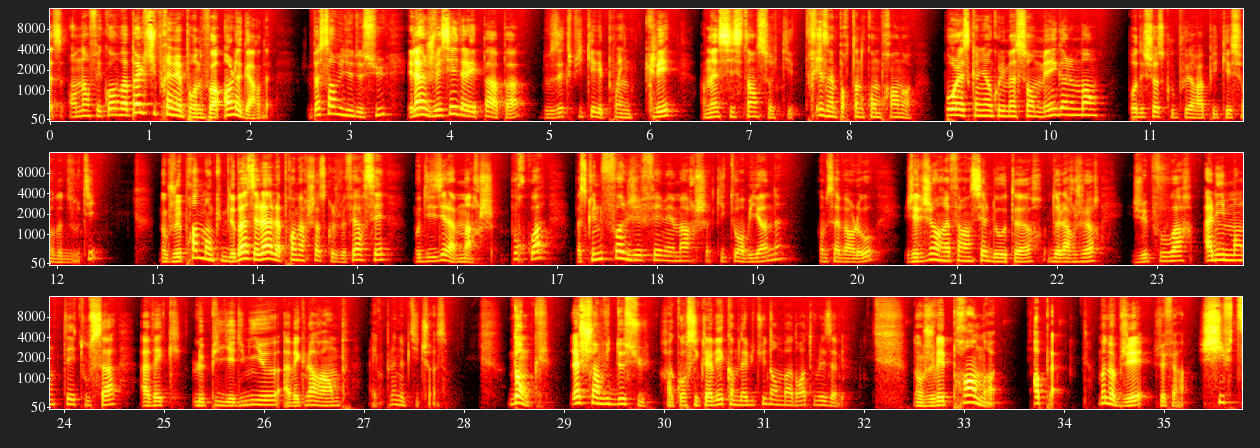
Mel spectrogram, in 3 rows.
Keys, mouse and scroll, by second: 0.5 middle click, 2.6 KP_7, 28.8 scroll up 2, 29.1 middle click, 30.4 KP_7, 31.2-35.7 drag, 31.9 scroll up 1, 32.1 scroll down 2, 32.4 shift+middle click, 32.8 scroll up 2, 33.1 shift+scroll down 2, 33.4 shift+middle click, 34.5-35.4 scroll down 1, 35.4 g.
